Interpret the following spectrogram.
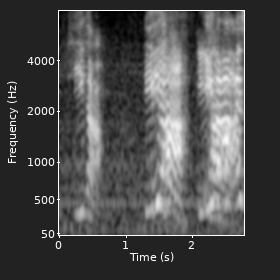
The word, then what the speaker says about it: hija: You don't pronounce the age, right? In Spanish, there is no sound for age, is there? Hija. Yeah. Oh my God. Yes. Shrinkage, right? Irja.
